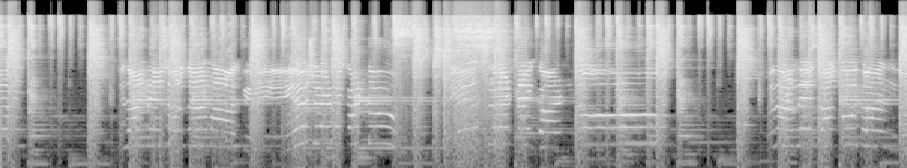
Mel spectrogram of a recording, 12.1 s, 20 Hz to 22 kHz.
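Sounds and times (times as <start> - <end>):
electronic keyboard beat: 0.0 - 12.0
boys singing: 1.6 - 8.9, 10.2 - 12.0.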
